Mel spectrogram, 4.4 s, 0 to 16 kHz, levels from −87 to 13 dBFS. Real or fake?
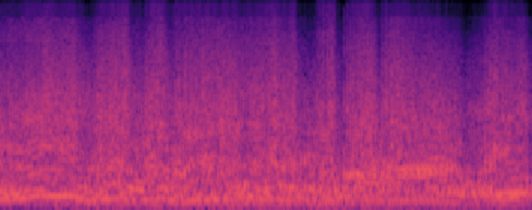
real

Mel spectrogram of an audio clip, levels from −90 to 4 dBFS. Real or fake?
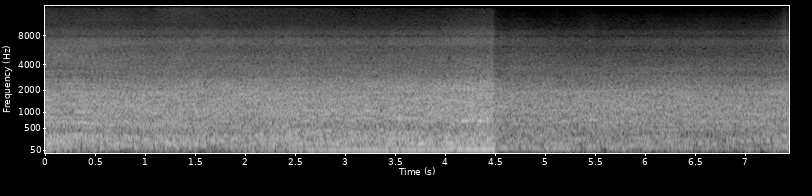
fake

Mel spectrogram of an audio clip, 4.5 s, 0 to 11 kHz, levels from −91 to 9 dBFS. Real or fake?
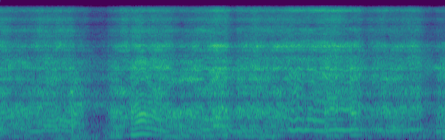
fake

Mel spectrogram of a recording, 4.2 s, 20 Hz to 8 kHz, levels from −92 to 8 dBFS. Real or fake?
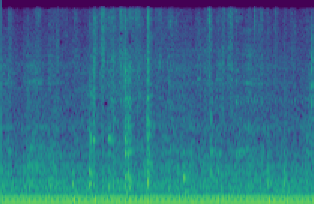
real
